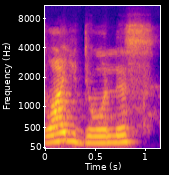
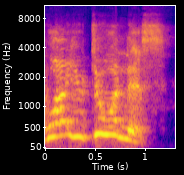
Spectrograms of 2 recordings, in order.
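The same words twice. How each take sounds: First: Said in the usual way. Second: Louder, higher mock demand; insistent demand. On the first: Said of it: "he goes". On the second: Rocky pressing Mickey for an answer, loud demand. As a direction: raise the voice, imitating a frustrated fighter. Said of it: "I said".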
